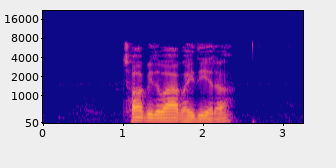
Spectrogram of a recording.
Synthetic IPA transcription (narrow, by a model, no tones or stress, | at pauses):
t͡sʰʌbid̪wabʱʌjd̪ieɾʌ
